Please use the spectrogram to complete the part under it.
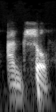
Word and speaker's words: Ansó: Y el otro pueblo, el rival, pues sería Ansó, con acento en la O, no Ansó, Ansó, que es un pueblo pues ahí escondido casi entre las montañas.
